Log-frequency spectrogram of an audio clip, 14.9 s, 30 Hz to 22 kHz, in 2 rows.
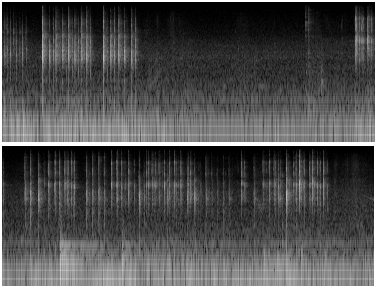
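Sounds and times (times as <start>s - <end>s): mechanical keyboard key clacks: 0.0s - 2.7s, 7.0s - 14.0s
deeper keyboard thud: 8.4s - 10.4s.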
